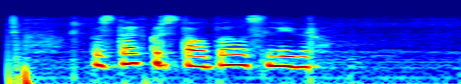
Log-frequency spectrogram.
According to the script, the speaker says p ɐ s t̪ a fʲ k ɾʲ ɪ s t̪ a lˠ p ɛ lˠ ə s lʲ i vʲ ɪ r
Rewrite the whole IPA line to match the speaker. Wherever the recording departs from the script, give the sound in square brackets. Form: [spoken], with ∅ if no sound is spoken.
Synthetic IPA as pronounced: p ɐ s t̪ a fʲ k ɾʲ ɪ s t̪ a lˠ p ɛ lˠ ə s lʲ i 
